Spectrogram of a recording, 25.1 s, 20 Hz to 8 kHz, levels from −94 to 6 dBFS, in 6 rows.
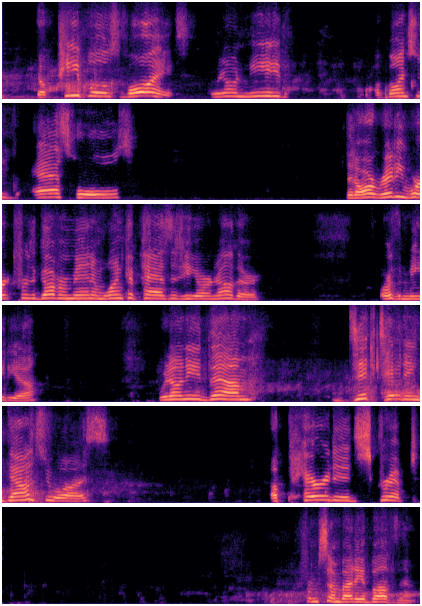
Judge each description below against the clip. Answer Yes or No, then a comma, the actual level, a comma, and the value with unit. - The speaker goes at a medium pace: No, slow, 95 wpm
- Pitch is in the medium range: No, very high, 275 Hz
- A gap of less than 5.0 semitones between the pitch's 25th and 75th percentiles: Yes, average, 3.5 semitones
